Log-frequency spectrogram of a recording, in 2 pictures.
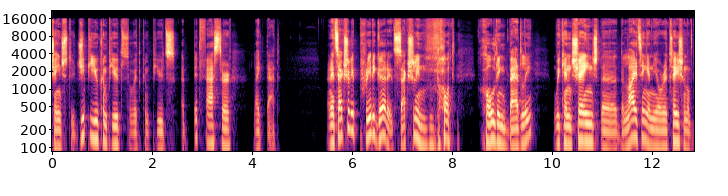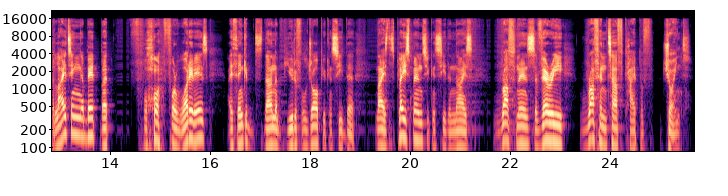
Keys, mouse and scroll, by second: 3.0-25.5 middle drag.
